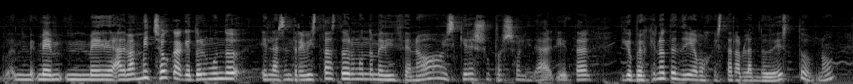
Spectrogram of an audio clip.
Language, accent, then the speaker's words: Spanish; Letur, Castilla-La Mancha, Spain; el pueblo donde yo me he criado. Eso, soy de Albacete, pero criada en un pueblo muy chiquitico de la Sierra del Segura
